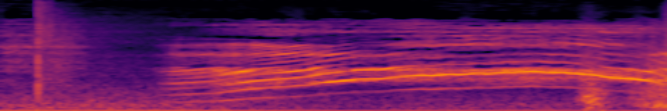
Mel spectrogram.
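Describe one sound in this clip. A shimmering magical tone swells and bends up and down.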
